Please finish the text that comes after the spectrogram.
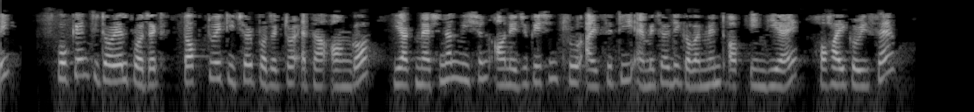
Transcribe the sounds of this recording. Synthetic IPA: j | spokɛntutoɹialpɹɔd͡ʒɛk̚tːɔk̚tuetit͡ʃaɹpɹɔd͡ʒɛk̚tɔɹʔɛtaʔɔŋɡɔ | jak̚nɛsɔnalmisɔnɔned͡ʒukesɔntʰɹuʔajsitiʔɛmet͡ʃaɹdiɡɔvanmɛntɔpʰindijaɛxɔɦajkoɹisɛ

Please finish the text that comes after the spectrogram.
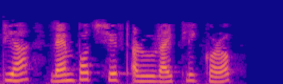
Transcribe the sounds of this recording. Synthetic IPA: tija | lɛmpɔtʃiftʰaɹuɹajtlikːɔɹɔk̚

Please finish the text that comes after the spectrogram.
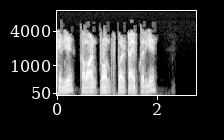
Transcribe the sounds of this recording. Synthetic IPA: keliekɐmãːɳɖ̚pɾɔ̃ːmpʈpɐɾʈaːɪb̚kɐɾieː

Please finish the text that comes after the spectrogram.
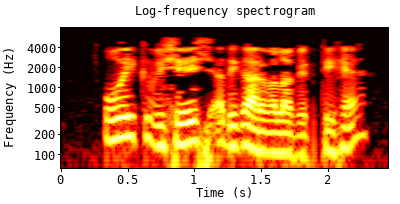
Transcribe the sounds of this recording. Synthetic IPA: oːɪkʋɪʃeːʃə̰d̪ʱɪkaːɾʋaːlaːʋjəkt̪iːɦɛː

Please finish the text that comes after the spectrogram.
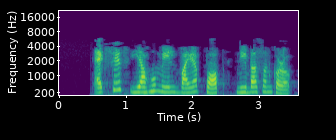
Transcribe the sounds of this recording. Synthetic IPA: ɛksesjaɦumelvajapɔpniɹbasɔnkɔɹɔk̚

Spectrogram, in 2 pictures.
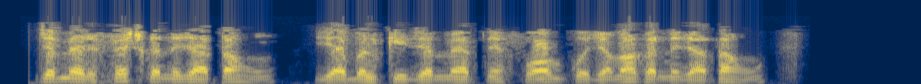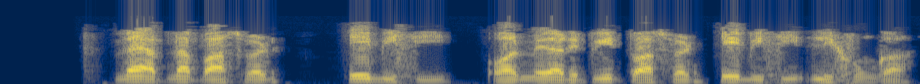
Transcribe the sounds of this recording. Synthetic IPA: d͡ʒɐbmɛ̃ːɾɪfɾɛsʈkɐɾned͡ʒaːt̪aɦũ | jabɐlked͡ʒɐbmɛ̃ːɐpnefɔːɾmkod͡ʒɐmakɐɾned͡ʒaːt̪aɦũ | mɛ̃ːɐpnapaːsʋəɾɖ | eːbiːsi | ɔːɾmeːɾaɾɪpiːʈ̚paːsʋəɾɖeːbiːsilɪkʰũːŋɡa̰ː

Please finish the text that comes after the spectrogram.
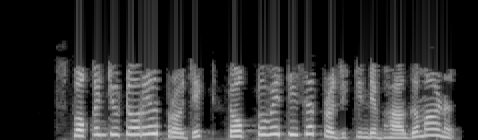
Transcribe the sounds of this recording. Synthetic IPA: spoːkɐntjuːʈoːɾijɐlpɾoːd͡ʒek̚ʈʈoːk̚ʈoʋeʈːiːsɐɾpɾoːd͡ʑek̚ʈindebʱaːɡɐmaːɳɨ

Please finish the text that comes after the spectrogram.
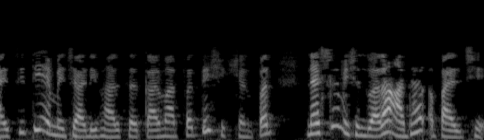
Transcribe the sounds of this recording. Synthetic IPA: jsiʈiemed͡ʒaɽibʱaɾət̪səɾkaɾmaɾfət̪jəʃɪkʃəɳ̃pəɾ | nɛt͡ʃnəlmiʃənd̪ʋaɾaad̪ʱaɾə̰paelt͡ʃʰe

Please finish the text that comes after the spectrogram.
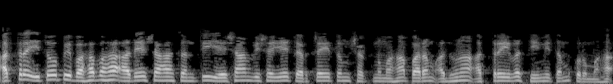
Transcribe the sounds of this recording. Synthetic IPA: ɐ̰t̪ɾɐit̪oːpibɐɦɐʋɐɦɐ̆ʔɐd̪eːʃɐɦɐ̆sɐnt̪ieːʃaːmʋiʂɐjeːt͡ʃɐɾt͡ʃɐjt̪umʃɐknumɐɦɐ̆pɐɾɐmʔɐd̪ʱunaːʔɐt̪ɾɐjʋɐsiːmit̪ɐmkuɾmɐɦɐ̰̆

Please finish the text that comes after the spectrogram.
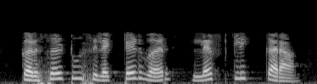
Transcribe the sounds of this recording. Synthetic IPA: kəɾsəʈusilek̚ʈeɽʋəɾ | lefʈklikːəɾa

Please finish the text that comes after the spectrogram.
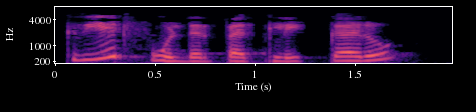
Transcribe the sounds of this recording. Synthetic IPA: kɾieːʈfʰoːlɖəɾpəɾklɪkːəɾoː

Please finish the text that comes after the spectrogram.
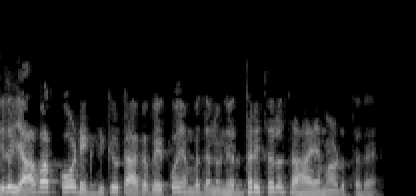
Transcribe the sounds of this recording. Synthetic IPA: id̪ujaːʋɐkoːɾɖe̞ɡd͡ʒikjuːʈaːɡɐbe̞ːkue̞mbɐd̪ɐnːuniɾd̪ʱɐɾisɐlusɐɦaːjɐmaːɽut̪ːɐd̪e

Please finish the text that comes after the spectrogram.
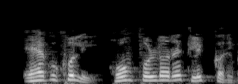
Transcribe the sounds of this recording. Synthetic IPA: eɦakukʰolḭhompʰolɖɔɾeklikːɔɾiba

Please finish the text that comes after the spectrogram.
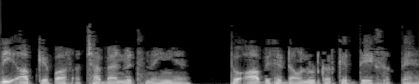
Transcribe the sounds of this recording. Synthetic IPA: d̪iʔaːp̚kepaːsɐ̰tːʃʰabɛːnʋɪt̪ʰnɐɦĩɦɛ̃ː | t̪oʔaːpɪseɖaːʊ̃nloːɖkɐɾked̪eːkʰsɐk̚t̪eɦɛ̃ː

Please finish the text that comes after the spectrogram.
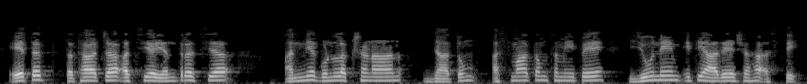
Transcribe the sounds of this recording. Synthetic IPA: eːt̪ɐt̪ːɐt̪ʰaːt͡ʃɐʔɐsjɐjɐnt̪ɾɐsjɐ | ɐnjɐɡuɳɐlɐkʂɐɳaːn | ɡ̪ɲaːt̪umɐsmaːkɐmsɐmiːpeː | juːneːmit̪iaːd̪eːʃɐɦɐ̆ɐst̪i

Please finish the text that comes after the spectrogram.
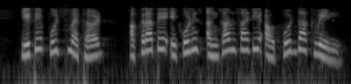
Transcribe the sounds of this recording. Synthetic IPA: jet̪ʰepusmet̪ʰəɽ | əkɾat̪eʔekoɽ̃iːsəŋkãnsaʈiːʔawʈ̚puʈ̚d̪akʰʋel

